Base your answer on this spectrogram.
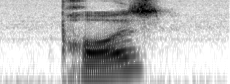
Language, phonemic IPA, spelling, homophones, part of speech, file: French, /pʁoz/, prose, proses, noun / verb, Fr-prose.ogg
- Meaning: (noun) prose; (verb) inflection of proser: 1. first/third-person singular present indicative/subjunctive 2. second-person singular imperative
